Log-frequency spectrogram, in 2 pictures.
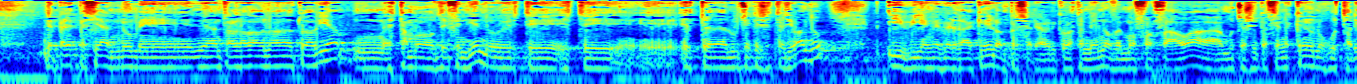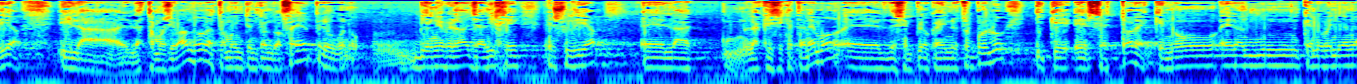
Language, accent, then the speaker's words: Spanish; Jódar, Andalusia, Spain; born there; nací en Jodar, trabajo en Jodar y tengo empresa agraria en Jodar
